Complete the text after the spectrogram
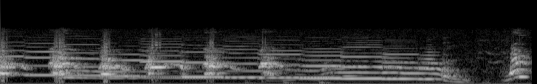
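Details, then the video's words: Musical hounds join a clarinet chromatic-scale warm-up. Sustained, quavering howls hold steady pitches beside stepping clarinet tones, then one long howl slides downward and fades near the end. "Howling Dogs"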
